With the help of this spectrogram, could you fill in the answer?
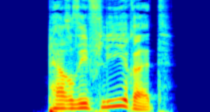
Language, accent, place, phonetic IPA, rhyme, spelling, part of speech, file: German, Germany, Berlin, [pɛʁziˈfliːʁət], -iːʁət, persiflieret, verb, De-persiflieret.ogg
- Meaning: second-person plural subjunctive I of persiflieren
